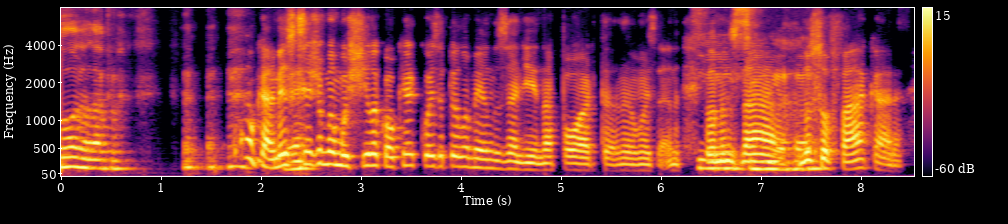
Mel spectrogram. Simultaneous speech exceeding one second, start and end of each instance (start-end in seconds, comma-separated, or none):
6.3-7.7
